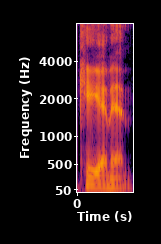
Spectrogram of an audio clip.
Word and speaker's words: can: In a sentence, we almost never say it as a big, clear word. We don't say, I can swim. I can swim. Yeah, that sounds like a robot. Right? Instead, we make it very small and fast. The vowel sound almost disappears. Sounds like K-N-N.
